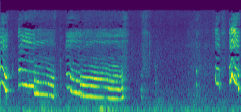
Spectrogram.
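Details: Two sustained, falling whines come from a Bulloxer, a mixed-breed dog, each gliding from a high to a lower pitch with rich overtones. A pause follows, and a short sharp yelp closes the clip.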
